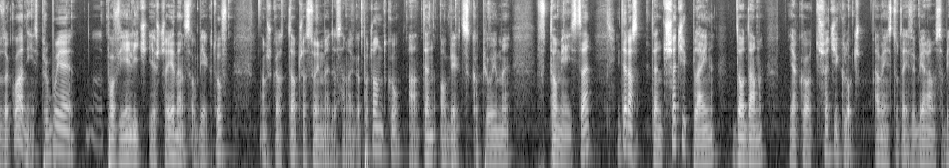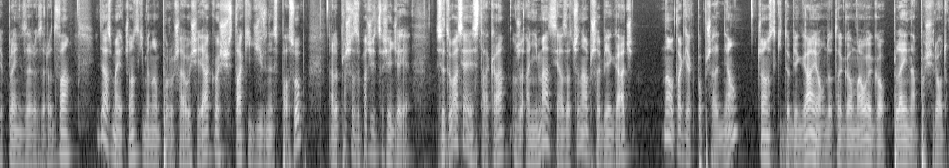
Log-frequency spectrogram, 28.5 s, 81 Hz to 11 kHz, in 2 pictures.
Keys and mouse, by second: 0.3 right click, 1.9-3.7 middle drag, 3.7 right click, 4.1 click, 6.0 right click, 6.5 shift+d, 8.7-10.6 middle drag, 11.2 right click, 12.7-15.4 drag, 16.4 click, 22.3 click.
